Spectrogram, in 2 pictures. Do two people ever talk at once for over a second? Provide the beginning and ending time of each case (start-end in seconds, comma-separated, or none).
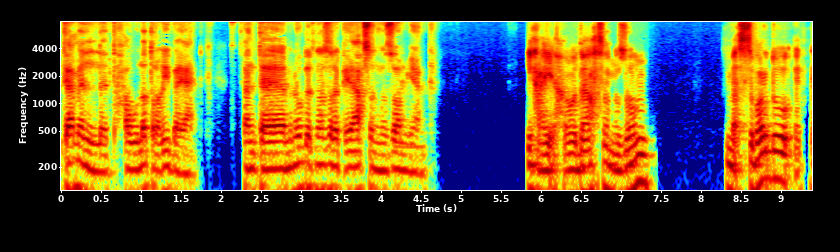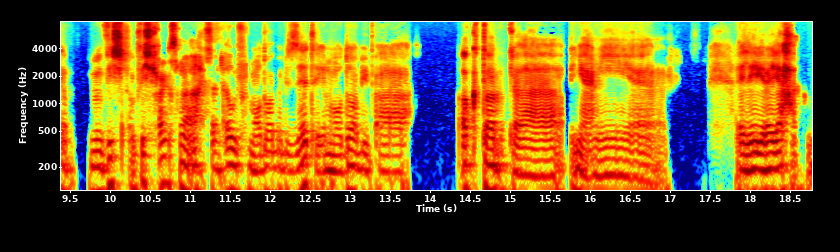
none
